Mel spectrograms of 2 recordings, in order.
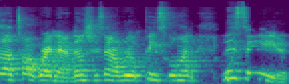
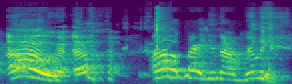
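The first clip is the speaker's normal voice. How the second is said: deflated surprise; 6 semitones higher, 7 dB louder than usual. Retold or imitated. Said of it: "I was like".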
